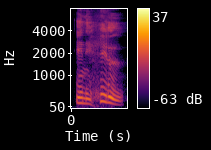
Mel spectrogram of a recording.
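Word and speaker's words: Injil: Otra palabra, inigil.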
